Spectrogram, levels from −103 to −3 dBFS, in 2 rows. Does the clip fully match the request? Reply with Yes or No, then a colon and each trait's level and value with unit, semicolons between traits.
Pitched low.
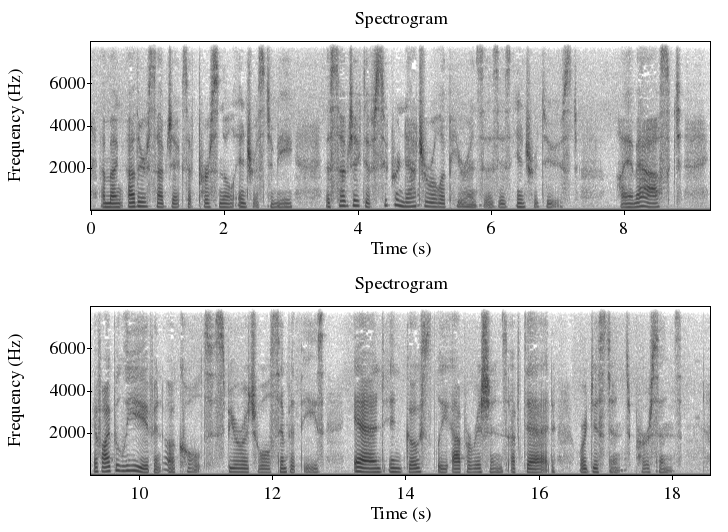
No: medium, 175 Hz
